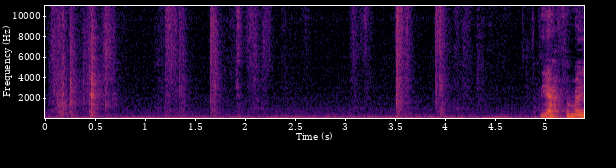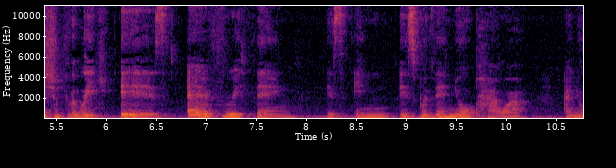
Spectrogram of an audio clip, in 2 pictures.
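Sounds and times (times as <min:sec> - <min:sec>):
deck of cards shuffled to pick an affirmation: 0:00.0 - 0:02.4, 0:03.0 - 0:04.6
low steady hum: 0:00.0 - 0:10.7
speech: 0:05.0 - 0:10.7.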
